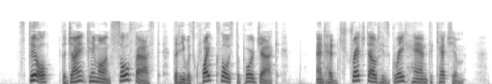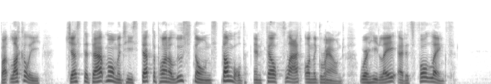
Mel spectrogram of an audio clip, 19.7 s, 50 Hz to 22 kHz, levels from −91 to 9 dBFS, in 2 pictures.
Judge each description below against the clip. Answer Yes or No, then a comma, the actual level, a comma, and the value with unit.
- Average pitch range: No, wide, 5.9 semitones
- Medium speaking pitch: Yes, medium, 155 Hz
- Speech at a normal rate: Yes, average, 155 wpm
